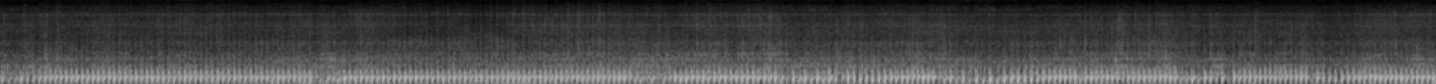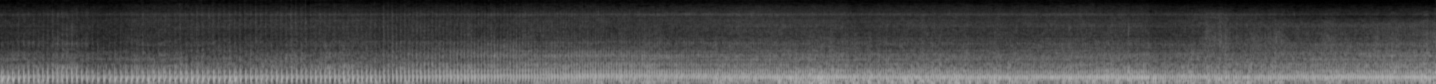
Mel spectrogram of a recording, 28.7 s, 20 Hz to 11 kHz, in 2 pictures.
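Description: Coleman CT100U mini bike's Predator 212 Hemi single-cylinder engine running under way, with several brief dips in the first half. About 19 seconds in it revs up and holds steady at a higher pitch.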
